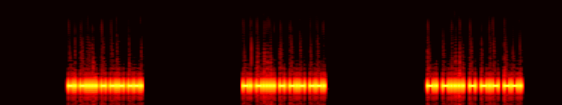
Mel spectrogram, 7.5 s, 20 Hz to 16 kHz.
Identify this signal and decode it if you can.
Morse code, heard as a keyed tone, about 54 wpm, 700 Hz. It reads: N6TKG N6TKG N6TKG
